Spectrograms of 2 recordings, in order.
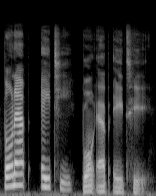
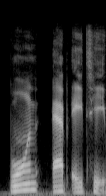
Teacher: Notice that there is a letter T at the very end of the word, but we do not say it. The T is completely silent.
